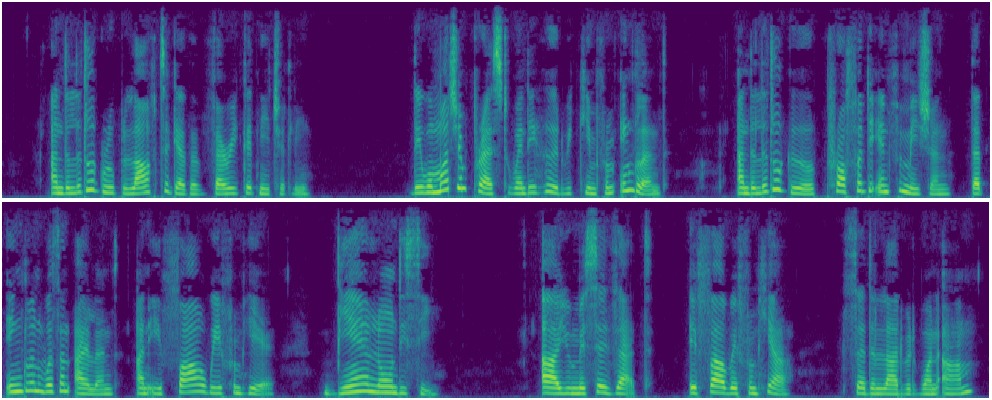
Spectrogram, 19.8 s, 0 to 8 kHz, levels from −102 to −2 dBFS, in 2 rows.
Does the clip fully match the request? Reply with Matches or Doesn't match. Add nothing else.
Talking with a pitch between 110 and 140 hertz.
Doesn't match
